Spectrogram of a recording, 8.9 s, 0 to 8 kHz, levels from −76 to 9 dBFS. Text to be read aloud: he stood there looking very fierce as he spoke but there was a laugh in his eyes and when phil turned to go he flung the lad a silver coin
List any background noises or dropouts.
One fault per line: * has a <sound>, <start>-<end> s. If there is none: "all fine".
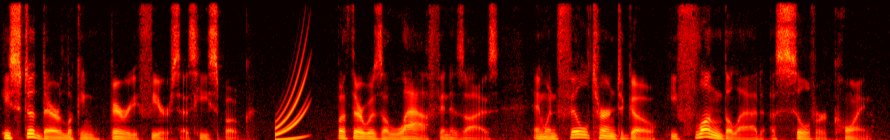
* has a chirp, 2.8-3.1 s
